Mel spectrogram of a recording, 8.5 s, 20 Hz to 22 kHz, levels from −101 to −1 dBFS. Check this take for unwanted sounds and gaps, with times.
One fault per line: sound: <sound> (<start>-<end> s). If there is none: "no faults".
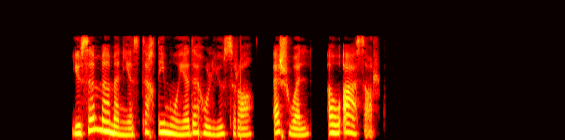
no faults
